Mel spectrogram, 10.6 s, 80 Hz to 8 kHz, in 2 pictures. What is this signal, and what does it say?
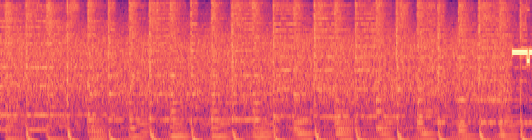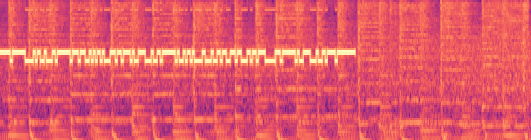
RTTY (50 baud, 450 Hz shift), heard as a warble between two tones, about 2350 Hz centre. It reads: QRZ? DE WA5B K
